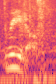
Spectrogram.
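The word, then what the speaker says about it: Riedel: that from this is from Rell or technically pronounced rle rle fine Austrian stemware and when we want something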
